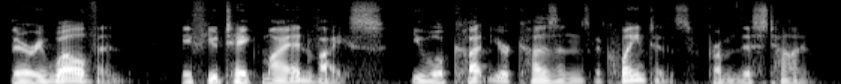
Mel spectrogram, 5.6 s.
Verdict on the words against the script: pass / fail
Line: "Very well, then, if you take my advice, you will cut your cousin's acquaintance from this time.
pass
